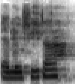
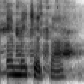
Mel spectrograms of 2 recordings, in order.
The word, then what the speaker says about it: Emecheta: For example, is that Buki Emechita, Buchi? Buchi. Buchi Emecheta.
